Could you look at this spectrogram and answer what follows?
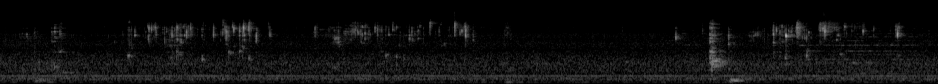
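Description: Boiled meal maker soy chunks squeezed by hand to press out the water, producing bursts of close dripping and squishy trickles in two main spells with a quieter gap between.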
